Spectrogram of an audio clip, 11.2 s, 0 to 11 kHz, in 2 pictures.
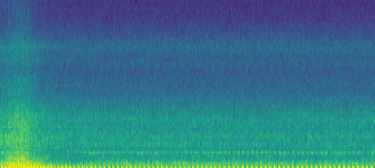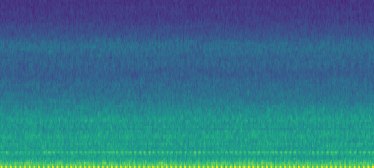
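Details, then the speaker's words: Honda Scoopy eSP scooter after idling-stop repair (idling-stop switch workaround, idle raised to 1600 rpm); steady even idle with smooth low putter, no misses or surging; engine back to normal. "jadi demikian eh tip singkat dari kami untuk edlink stop yang tidak berfungsi kita cukup akali tombol dari saklar Edwin stop kemudian kita setting stasionernya diangkat 1600 Alhamdulillah semua sudah normal kembali semoga bermanfaat"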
